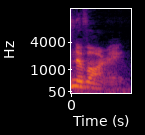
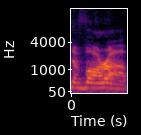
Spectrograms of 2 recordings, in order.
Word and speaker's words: Navarre: the Castilians aiding him so it is Navarre I said Navarra but it's Navarre so I still got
